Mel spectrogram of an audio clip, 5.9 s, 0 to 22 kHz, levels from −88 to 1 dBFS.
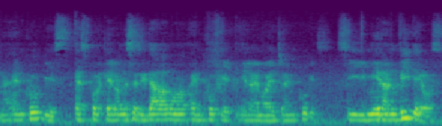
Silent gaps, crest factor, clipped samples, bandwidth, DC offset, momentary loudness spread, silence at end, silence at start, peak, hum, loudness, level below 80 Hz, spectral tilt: none; 18 dB; under 0.1%; 13.5 kHz; under 0.1%; 12 LU; 0 s; 0 s; -2 dBFS; none; -19 LUFS; -44 dBFS; -7 dB/octave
